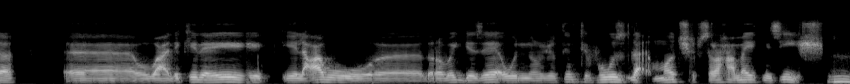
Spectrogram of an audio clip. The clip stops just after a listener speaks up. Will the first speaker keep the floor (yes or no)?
no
